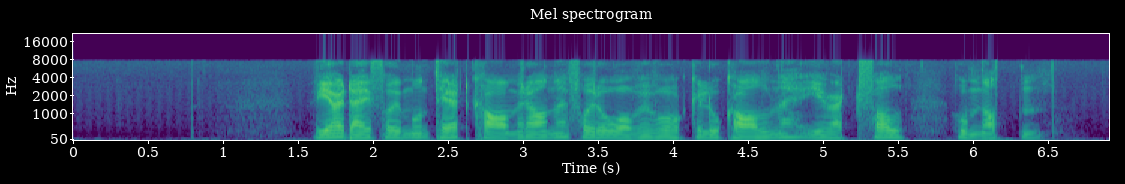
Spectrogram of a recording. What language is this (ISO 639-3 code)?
nor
